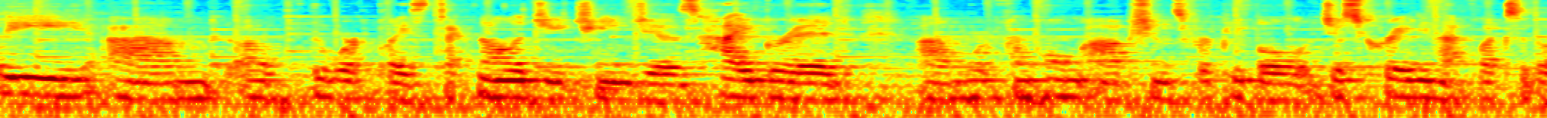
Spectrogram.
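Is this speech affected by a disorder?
No.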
